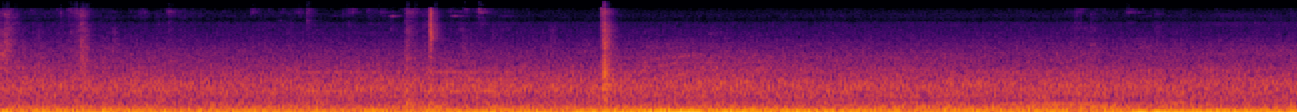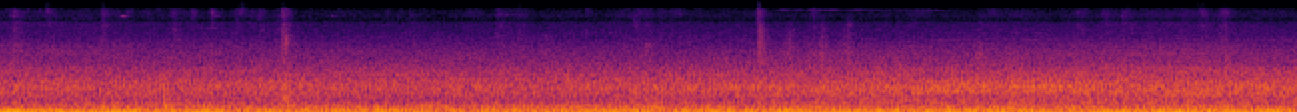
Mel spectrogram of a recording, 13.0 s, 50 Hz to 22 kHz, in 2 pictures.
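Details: 1995 Toyota Camry started after replacing the oil pump gasket, fixing a mystery oil leak that began after timing belt replacement; checking for leaks, low steady idle with no misses, knocks or ticks, healthy.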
